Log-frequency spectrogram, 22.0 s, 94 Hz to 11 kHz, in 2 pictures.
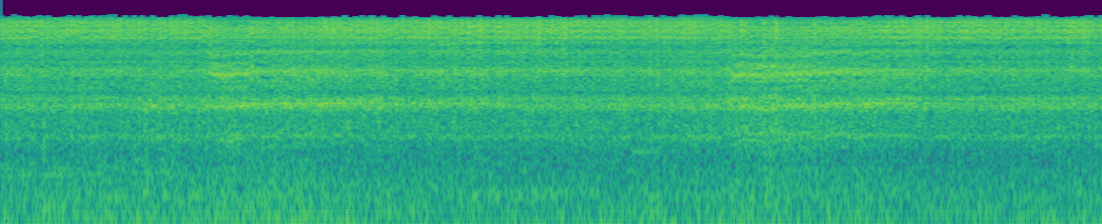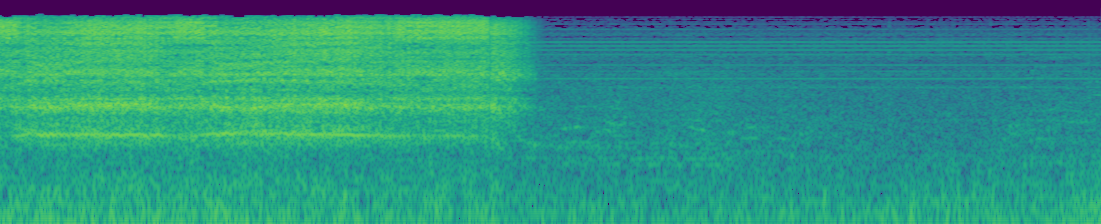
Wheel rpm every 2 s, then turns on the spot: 160, 160, 160, 160, 160, 160, 160, 150, 10, 0, 0.
none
